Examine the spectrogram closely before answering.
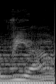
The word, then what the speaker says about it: Ria: you didn't have a ria or a boyfriend either Ria okay that's how it's pronounced Ria you made them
